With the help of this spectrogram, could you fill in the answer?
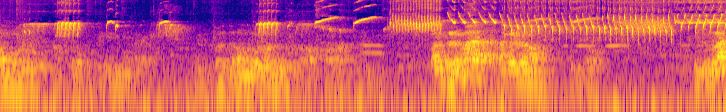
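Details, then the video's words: An Indonesian red canary sings, first in short bright chirps, then in long rapid trills that roll on without a break, with faint low voices murmuring in the background. "CANARY SINGING"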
